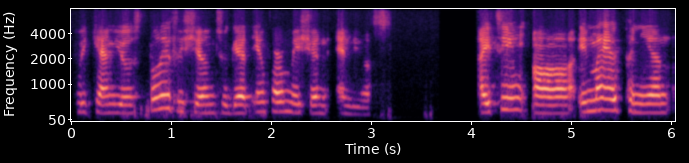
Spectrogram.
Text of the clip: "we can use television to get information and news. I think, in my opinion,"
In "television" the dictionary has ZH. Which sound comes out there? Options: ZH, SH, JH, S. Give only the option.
SH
